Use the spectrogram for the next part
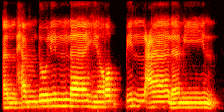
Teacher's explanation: Ba yang saya ucapkan tetap syiddah. Bibir tetap tertutup. Nah, akan tetapi juga tidak ada takalluf di sana.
